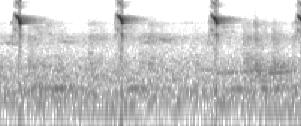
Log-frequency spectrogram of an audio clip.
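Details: Shrike of the long-tailed kind, lovebird-filled song: piercing high chips about one per second, three full notes in quick succession and clean pauses between them.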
